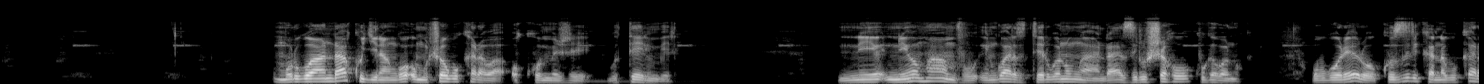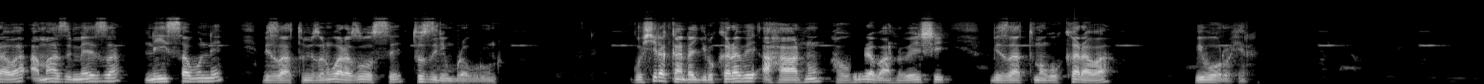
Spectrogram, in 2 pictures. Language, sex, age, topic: Kinyarwanda, male, 25-35, education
